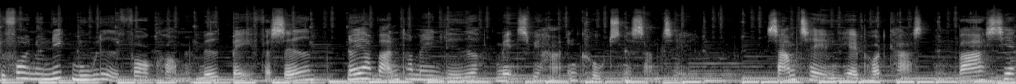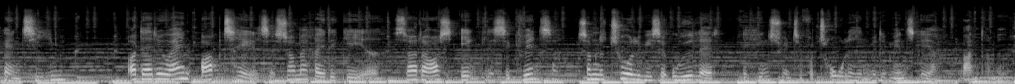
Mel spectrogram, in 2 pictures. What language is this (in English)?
Danish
